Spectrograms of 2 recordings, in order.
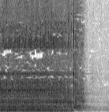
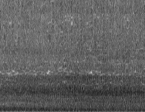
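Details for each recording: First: кто там не спрашивал что это за звук одолжишь это звук обгонной муфты когда немножко в обратку бьет как двигатель практически завершился Second: Scooter at idle with a whine that persisted after a rebuild. A steady high squeal with gritty grinding rides over the idle; the owner suspects bearing noise, not confirmed.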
